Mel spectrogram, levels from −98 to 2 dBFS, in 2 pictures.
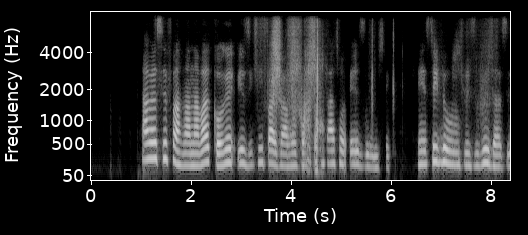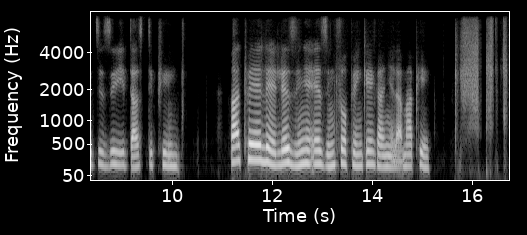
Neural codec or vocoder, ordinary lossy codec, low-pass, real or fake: codec, 24 kHz, 0.9 kbps, DualCodec; AAC, 48 kbps; 7.2 kHz; fake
